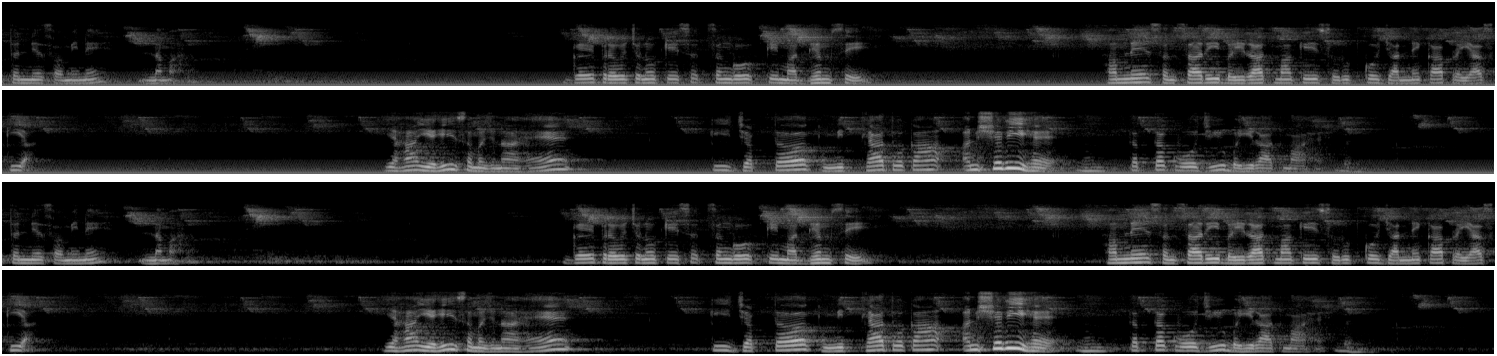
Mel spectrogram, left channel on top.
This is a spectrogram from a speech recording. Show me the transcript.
स्वामी ने नमः। गए प्रवचनों के सत्संगों के माध्यम से हमने संसारी बहिरात्मा के स्वरूप को जानने का प्रयास किया। यहाँ यही समझना है कि जब तक मिथ्यात्व का अंश भी है तब तक वो जीव बहिरात्मा है,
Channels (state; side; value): noise; left; hum, 14 dB below the sound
